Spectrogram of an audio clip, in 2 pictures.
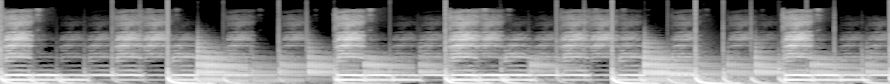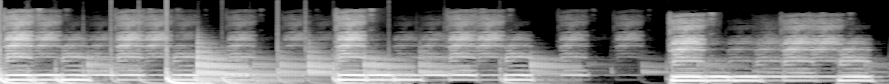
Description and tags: Back-Tracking
Me forgetting something and backtracking my steps
Voice, Drum, World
